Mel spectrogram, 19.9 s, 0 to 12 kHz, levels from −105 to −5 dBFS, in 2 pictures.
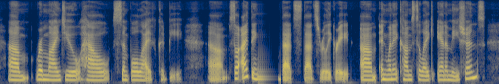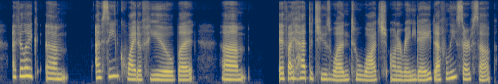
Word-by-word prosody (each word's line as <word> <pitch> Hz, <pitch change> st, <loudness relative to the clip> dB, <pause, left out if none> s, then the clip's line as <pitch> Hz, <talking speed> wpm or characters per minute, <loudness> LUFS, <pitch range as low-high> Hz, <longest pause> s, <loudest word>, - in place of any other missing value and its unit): um, 170 Hz, +8 st, +2 dB
remind 175 Hz, -2 st, +2 dB
you 170 Hz, -1 st, 0 dB
how 165 Hz, -1 st, 0 dB
simple 170 Hz, -1 st, -1 dB
life 165 Hz, -1 st, -1 dB
could -, -, -10 dB
be. -, -, -10 dB, 0.5 s
Um, 250 Hz, -, -3 dB
so 230 Hz, -2 st, +2 dB
I 275 Hz, +3 st, +6 dB
think 100 Hz, -, -2 dB, 0.3 s
that's -, -, +2 dB
that's -, -, -1 dB
really 65 Hz, -, -2 dB
great. -, -, -2 dB, 0.2 s
Um, 170 Hz, 0 st, +3 dB
and 190 Hz, +1 st, +2 dB
when 195 Hz, 0 st, +3 dB
it 200 Hz, -, -1 dB
comes 180 Hz, -1 st, -1 dB
to, 185 Hz, -, -2 dB
like, 170 Hz, 0 st, -2 dB
animations, 180 Hz, -, 0 dB, 0.5 s
I 295 Hz, -, +1 dB
feel 320 Hz, +2 st, +3 dB
like, 325 Hz, -2 st, +4 dB, 0.2 s
um, 220 Hz, +2 st, +2 dB, 0.5 s
I've 260 Hz, 0 st, +2 dB
seen 320 Hz, +4 st, +1 dB
quite 195 Hz, -5 st, +1 dB
a 180 Hz, -, +2 dB
few, 180 Hz, -3 st, +1 dB
but, 175 Hz, +1 st, +1 dB, 0.6 s
um, 190 Hz, +3 st, +3 dB, 0.7 s
if 220 Hz, -1 st, +1 dB
I 230 Hz, -, +4 dB
had 240 Hz, +1 st, +1 dB
to 230 Hz, -, -2 dB
choose 200 Hz, -3 st, -3 dB
one 170 Hz, +1 st, +1 dB
to 205 Hz, -, -5 dB
watch 170 Hz, -1 st, -1 dB
on 180 Hz, -1 st, -2 dB
a 175 Hz, -1 st, -1 dB
rainy 165 Hz, +2 st, -1 dB
day, 175 Hz, +3 st, +1 dB
definitely 220 Hz, +7 st, +1 dB
Surf's 205 Hz, -6 st, -2 dB
Up. 165 Hz, +2 st, -1 dB
185 Hz, 150 wpm, -23 LUFS, 170-220 Hz, 0.7 s, I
